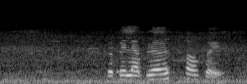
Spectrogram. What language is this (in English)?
Gujarati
